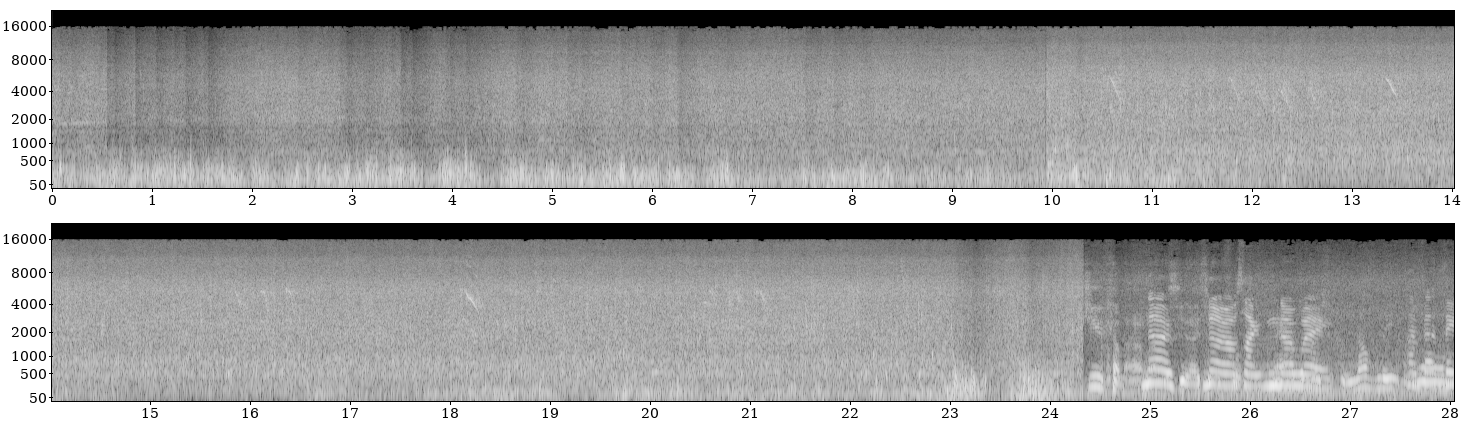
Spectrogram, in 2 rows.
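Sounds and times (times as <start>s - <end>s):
waterfall splashing into pond: 0.0s - 25.8s.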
